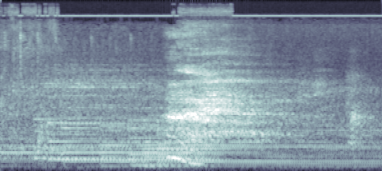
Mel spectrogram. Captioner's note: sighs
